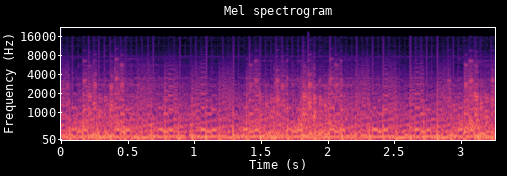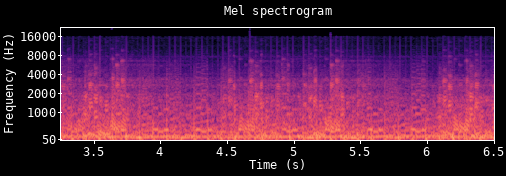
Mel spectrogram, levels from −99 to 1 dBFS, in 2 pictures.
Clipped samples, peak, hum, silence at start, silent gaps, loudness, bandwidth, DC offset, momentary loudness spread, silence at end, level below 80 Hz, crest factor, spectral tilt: under 0.1%; -8 dBFS; none; 0 s; none; -25 LUFS; 15 kHz; under 0.1%; 3 LU; 0 s; -34 dBFS; 16 dB; -7 dB/octave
